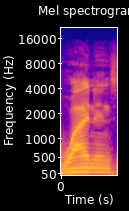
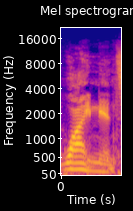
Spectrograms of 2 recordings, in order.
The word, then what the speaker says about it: Winans: Summer 16, the Winans. Ooh, yeah. I mean, the Winans definitely. The Winans. Thank you for helping with my pronunciation.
